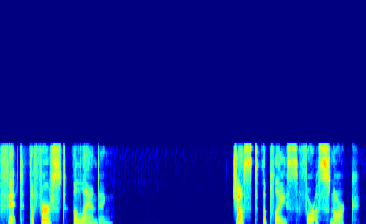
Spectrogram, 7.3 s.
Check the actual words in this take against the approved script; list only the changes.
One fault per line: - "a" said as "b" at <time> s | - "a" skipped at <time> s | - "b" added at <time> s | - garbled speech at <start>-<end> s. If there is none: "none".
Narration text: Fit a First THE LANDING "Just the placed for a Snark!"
- "a" said as "the" at 0.6 s
- "placed" said as "place" at 5.3 s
